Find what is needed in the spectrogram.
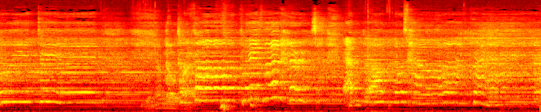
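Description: A woman singing a slow ballad live, accompanied by acoustic guitar.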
